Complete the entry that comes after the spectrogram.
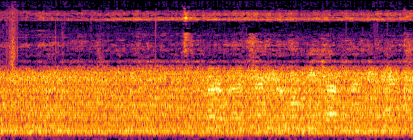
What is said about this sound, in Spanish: Es un avión este, todo blanco con una franja anaranjada que vuelan, regularmente vuelan para España. A ver si se alcanza a oír las turbinas.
